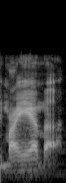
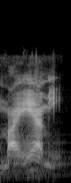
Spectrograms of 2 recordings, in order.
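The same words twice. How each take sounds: First: Miami ending in a soft "uh"; local pronunciation. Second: Miami ending in a clear "ee"; pronounced as spelled. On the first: Oklahoma local explaining a town name, Miami said with an "uh" ending. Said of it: "it's not pronounced that way". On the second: Contrasting spelling with local speech, Miami said with an "ee" ending. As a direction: say Miami as written, "my-AM-ee". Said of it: "but it's spelled Miami". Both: Shown as a demonstration.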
